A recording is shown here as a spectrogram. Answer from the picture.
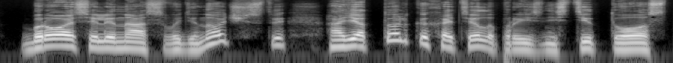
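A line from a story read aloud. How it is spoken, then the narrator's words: Laughing. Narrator (Russian): рассмеялась Сестеру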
